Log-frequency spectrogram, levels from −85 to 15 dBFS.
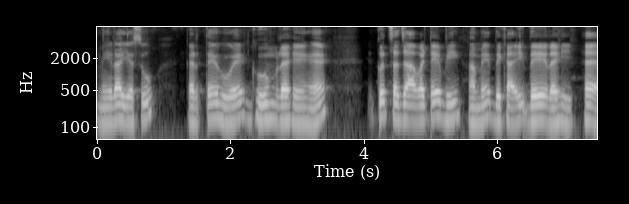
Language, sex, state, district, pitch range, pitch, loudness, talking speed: Hindi, male, Rajasthan, Jaipur, 125-140 Hz, 130 Hz, -14 LUFS, 120 wpm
